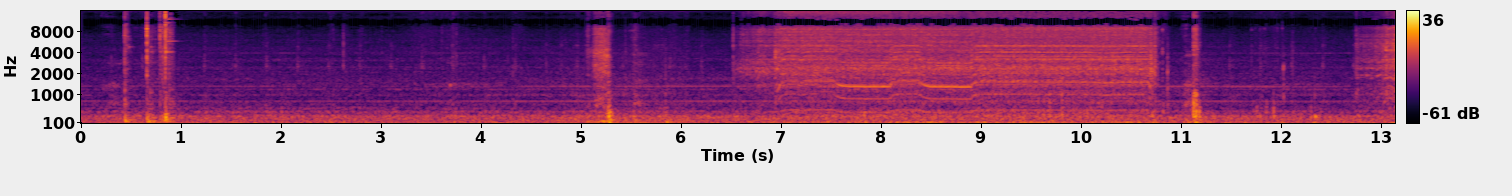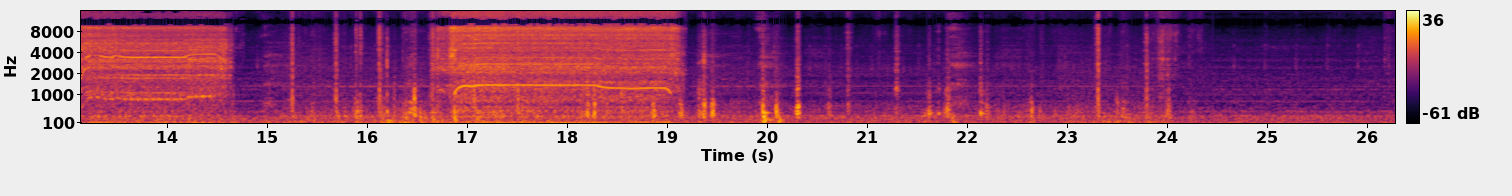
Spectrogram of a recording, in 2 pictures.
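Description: Cordless drill run in three bursts of a few seconds each, its motor whine wavering in pitch as the trigger is eased, with clicks and knocks of handling between the runs.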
